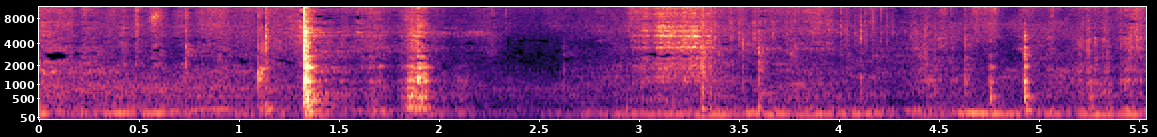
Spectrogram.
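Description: Rubbing and scraping of a metal EGR cooler and its hoses being worked by hand into a cramped engine bay, with a few sharp knocks as it bumps against engine parts, the loudest about a second in.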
